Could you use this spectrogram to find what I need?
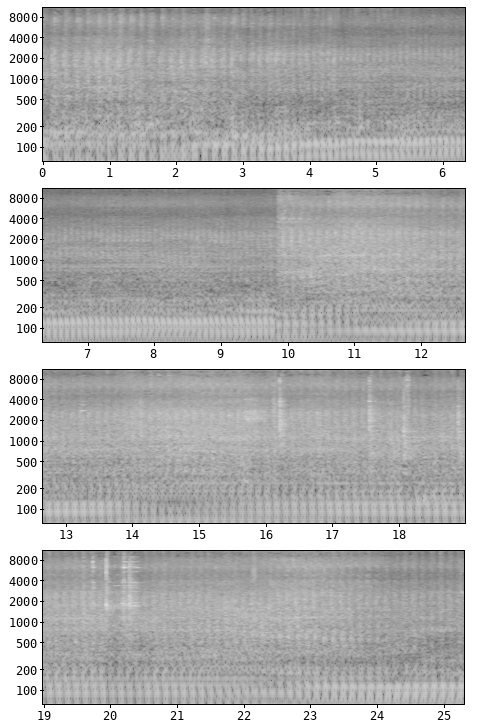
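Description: Loose metal parts rattle on a tractor as it drives.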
